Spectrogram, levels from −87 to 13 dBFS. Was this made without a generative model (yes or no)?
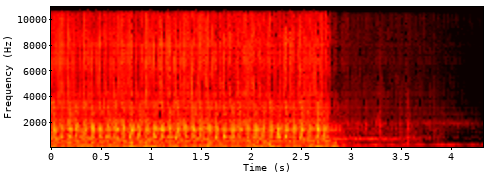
no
